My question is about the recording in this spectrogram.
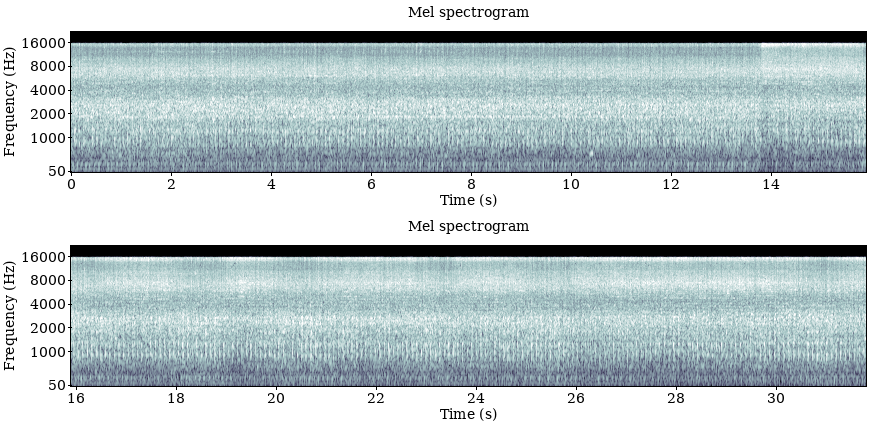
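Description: Homemade band sawmill sawing through a teak log: the band blade cutting steadily while the engine driving the mill runs at an even speed throughout.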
